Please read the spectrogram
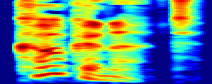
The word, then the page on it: cocoanut: British English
